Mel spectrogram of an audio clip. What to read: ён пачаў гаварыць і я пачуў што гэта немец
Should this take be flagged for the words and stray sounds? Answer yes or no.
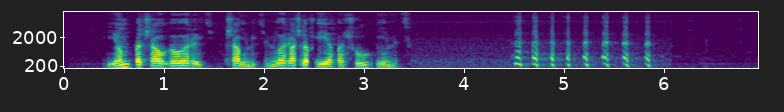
yes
